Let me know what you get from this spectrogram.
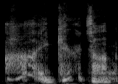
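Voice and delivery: soft breathy whisper, slow; whispered greeting. Retold or imitated. Best friend greets Carrot Top in a slow whisper. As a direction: breathe the name out slowly. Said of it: "and she says".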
